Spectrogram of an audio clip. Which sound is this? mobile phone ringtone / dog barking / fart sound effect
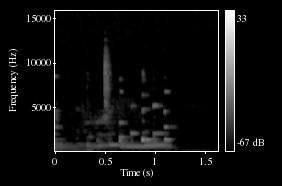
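mobile phone ringtone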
